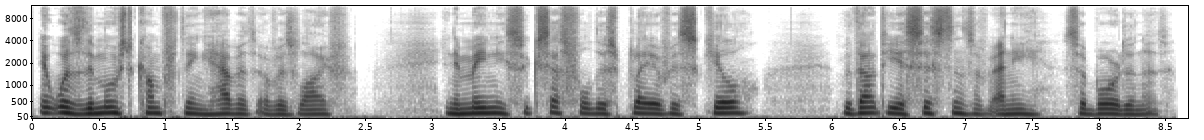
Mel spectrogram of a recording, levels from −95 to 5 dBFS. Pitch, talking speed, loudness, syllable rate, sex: 145 Hz, 160 wpm, -17 LUFS, 5.5 syllables/s, male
